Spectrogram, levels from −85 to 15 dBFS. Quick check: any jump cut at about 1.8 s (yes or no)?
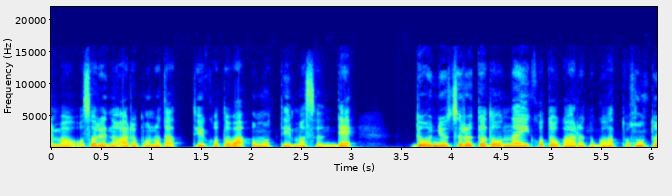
no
